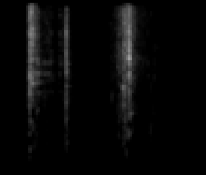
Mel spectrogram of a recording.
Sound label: Ejecting Pistol Magazine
